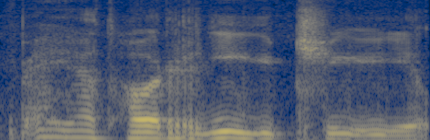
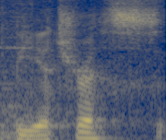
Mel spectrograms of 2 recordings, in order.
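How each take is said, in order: First: The name ends with an added 'chee' sound. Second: The name ends with a plain 's' sound. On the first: "hearing them go Beatrici like some kind of Italian" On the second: "reading Beatrice"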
